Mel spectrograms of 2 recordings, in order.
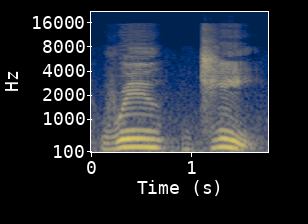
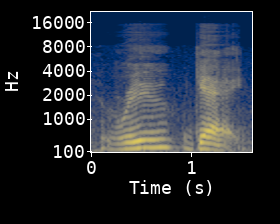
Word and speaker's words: rugae: should be Roo G it should be pronounced Roo G but so many people have said it's wrong so long that wrong is now right so for testing purposes root gay Roo gay so rugae are ridges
